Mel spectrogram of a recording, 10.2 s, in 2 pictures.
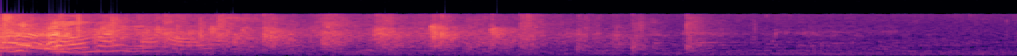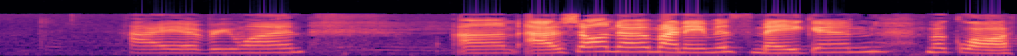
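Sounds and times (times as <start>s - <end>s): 
audience applause: 0.0s - 3.5s
speech: 5.9s - 10.1s.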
